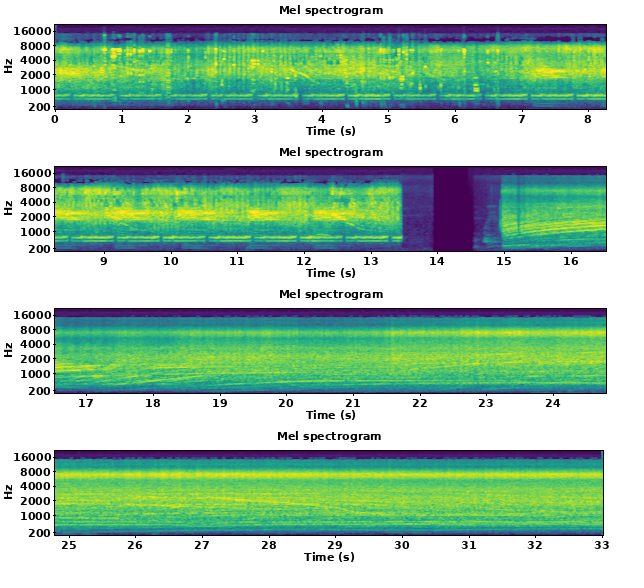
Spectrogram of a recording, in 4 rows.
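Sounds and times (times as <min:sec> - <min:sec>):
sliding alarm tones: 0:00.0 - 0:13.5.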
